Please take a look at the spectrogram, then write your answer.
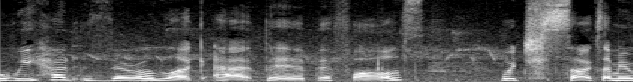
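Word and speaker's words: Peʻepeʻe: And it's not even Pe'epe, it's like they pronounce every E. Super interesting. Okay, we're checking out Pe'epe Falls.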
